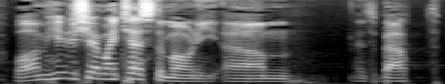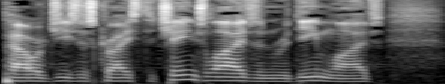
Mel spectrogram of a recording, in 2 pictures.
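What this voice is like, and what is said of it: New York accent. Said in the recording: “Be tolerant of my New York accent, please. I'll try to hide it as much as I can.”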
